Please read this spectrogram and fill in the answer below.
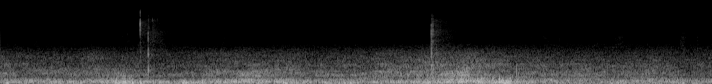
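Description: Two sharp clicks from the tomb guards' drill, about three seconds apart, over a steady low rumble.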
